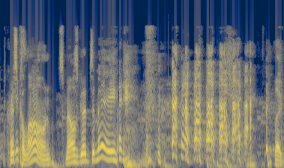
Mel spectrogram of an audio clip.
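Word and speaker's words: Colon: It is a self-published book by Christopher Cologne. Chris Cologne?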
